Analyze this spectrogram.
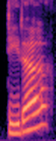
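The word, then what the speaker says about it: Deida: superior man by david i think he pronounces his name dida d-e-i-d-a and this is a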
